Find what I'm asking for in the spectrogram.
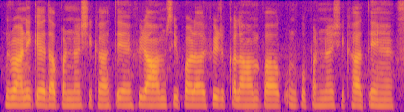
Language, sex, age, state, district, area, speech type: Urdu, female, 45-60, Bihar, Khagaria, rural, spontaneous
